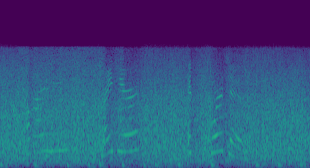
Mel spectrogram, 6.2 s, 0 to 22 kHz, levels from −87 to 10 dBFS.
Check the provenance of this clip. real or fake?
real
